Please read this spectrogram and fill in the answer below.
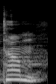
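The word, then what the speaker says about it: thumb: इसके बाद का नेक्स्ट रूल है, एम के बाद बी आ जाए तो बी साइलेंट होगा।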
